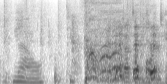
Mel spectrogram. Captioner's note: laughing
